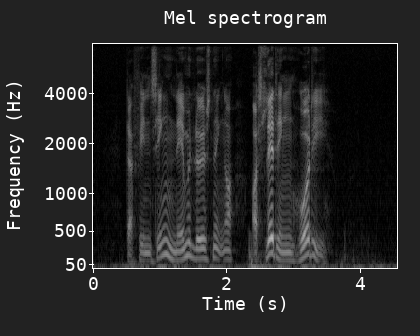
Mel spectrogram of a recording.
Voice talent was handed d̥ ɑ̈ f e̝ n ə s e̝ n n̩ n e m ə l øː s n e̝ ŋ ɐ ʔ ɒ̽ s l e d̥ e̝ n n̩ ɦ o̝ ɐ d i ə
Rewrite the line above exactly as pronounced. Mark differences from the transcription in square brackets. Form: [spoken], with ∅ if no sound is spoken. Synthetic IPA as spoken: d̥ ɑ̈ f e̝ n ə s e̝ [ŋ] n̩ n e m ə l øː s n e̝ ŋ ɐ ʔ ɒ̽ s l e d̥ e̝ [ŋ] n̩ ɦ o̝ ɐ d i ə

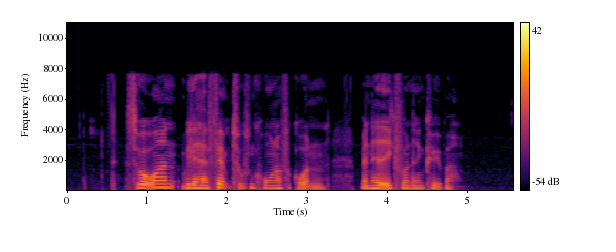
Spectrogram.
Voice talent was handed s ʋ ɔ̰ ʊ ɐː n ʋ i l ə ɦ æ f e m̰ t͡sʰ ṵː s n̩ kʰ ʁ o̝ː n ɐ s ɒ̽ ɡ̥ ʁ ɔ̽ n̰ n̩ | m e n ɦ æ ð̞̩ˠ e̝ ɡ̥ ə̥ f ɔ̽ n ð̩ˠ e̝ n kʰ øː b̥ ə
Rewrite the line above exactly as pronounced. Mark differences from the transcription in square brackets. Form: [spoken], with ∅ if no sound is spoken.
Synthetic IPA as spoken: s ʋ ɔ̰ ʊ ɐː n ʋ i l ə ɦ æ f e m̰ t͡sʰ ṵː s n̩ kʰ ʁ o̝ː n ɐ [f] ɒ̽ ɡ̥ ʁ ɔ̽ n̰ n̩ | m e n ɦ æ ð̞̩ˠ e̝ ɡ̥ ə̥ f ɔ̽ n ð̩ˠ e̝ n kʰ øː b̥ [ɐ]

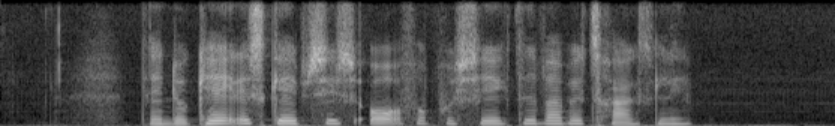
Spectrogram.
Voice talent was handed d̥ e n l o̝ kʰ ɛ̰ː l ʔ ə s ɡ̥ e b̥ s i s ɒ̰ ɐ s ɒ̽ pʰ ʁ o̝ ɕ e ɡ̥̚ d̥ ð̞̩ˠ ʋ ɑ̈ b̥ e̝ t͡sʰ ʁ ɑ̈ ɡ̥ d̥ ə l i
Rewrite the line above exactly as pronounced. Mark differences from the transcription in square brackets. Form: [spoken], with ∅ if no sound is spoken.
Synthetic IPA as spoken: d̥ e n l o̝ kʰ ɛ̰ː l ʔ ə s ɡ̥ e b̥ s i s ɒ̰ ɐ [f] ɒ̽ pʰ ʁ o̝ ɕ e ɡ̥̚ d̥ ð̞̩ˠ ʋ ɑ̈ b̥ e̝ t͡sʰ ʁ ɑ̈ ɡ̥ d̥ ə l i

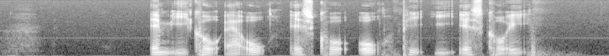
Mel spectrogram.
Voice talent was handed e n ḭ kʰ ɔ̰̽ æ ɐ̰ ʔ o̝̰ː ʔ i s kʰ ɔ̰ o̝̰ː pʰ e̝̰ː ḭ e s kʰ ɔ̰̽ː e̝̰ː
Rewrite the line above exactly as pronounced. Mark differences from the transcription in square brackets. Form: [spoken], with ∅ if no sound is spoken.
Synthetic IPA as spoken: e [m] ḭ kʰ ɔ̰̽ æ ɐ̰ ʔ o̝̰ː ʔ [e] s kʰ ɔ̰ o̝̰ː pʰ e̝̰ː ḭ e s kʰ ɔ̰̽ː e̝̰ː

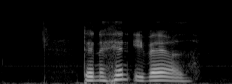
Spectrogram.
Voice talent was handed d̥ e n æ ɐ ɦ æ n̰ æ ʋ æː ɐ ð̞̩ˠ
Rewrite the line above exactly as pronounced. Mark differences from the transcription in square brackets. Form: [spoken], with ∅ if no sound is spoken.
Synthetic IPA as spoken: d̥ e n æ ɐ ɦ [e] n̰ [i] ʋ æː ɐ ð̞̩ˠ

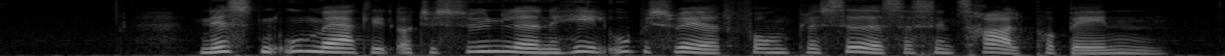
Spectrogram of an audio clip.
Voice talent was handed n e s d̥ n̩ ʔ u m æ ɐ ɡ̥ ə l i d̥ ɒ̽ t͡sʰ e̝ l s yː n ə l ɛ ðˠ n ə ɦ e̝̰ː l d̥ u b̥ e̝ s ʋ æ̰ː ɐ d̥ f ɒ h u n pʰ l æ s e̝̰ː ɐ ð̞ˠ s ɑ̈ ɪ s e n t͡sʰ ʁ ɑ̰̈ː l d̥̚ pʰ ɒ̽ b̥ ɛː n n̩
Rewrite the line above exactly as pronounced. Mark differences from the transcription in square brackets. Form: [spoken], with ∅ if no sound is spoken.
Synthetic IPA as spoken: n e s d̥ n̩ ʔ u m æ ɐ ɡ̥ ə l i d̥ ɒ̽ t͡sʰ e̝ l s yː n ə l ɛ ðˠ n ə ɦ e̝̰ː l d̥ u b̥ e̝ s ʋ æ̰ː ɐ d̥ f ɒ h u n pʰ l æ s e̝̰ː ɐ ð̞ˠ s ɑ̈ ɪ s e n t͡sʰ ʁ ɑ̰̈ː l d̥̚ pʰ ɒ̽ b̥ ɛː n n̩

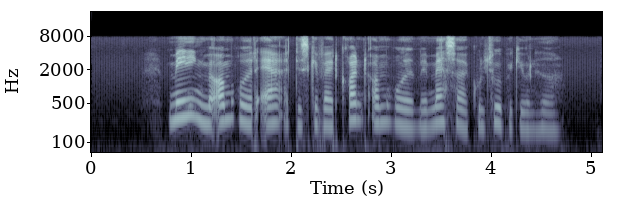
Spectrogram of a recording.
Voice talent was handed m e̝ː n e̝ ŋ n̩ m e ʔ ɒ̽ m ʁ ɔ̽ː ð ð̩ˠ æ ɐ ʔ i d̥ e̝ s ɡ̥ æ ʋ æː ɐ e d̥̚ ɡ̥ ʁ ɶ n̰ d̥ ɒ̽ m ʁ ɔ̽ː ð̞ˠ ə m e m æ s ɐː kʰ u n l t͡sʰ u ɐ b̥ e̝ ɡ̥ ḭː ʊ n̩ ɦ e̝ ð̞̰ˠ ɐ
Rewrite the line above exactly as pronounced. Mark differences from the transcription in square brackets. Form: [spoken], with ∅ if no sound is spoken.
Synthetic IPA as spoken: m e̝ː n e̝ ŋ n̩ m e ʔ ɒ̽ m ʁ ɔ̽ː ð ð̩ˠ æ ɐ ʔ [æ] d̥ e̝ s ɡ̥ æ ʋ æː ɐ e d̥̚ ɡ̥ ʁ ɶ n̰ d̥ ɒ̽ m ʁ ɔ̽ː ð̞ˠ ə m e m æ s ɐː kʰ u [∅] l t͡sʰ u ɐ b̥ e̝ ɡ̥ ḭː ʊ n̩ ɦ e̝ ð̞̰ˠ ɐ

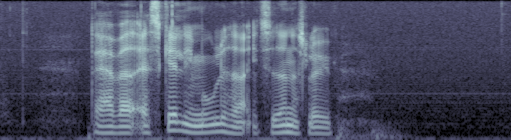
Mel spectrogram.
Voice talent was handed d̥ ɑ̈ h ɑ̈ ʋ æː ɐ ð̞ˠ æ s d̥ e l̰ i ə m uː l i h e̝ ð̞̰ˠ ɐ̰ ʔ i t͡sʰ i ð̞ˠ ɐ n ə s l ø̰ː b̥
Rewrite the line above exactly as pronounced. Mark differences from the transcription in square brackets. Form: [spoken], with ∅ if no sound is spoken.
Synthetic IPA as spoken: d̥ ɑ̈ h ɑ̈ ʋ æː ɐ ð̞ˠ æ s [ɡ̥] e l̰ i ə m uː l i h e̝ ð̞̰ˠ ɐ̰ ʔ i t͡sʰ i ð̞ˠ ɐ n ə s l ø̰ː b̥

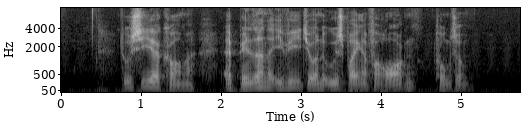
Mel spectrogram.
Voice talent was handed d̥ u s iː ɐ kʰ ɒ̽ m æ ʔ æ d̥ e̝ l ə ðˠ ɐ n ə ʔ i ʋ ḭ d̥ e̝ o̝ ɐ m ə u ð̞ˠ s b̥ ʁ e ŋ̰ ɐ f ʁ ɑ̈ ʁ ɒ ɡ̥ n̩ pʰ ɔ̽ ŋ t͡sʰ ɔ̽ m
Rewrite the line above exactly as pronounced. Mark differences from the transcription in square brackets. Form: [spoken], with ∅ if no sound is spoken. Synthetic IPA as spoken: d̥ u s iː ɐ kʰ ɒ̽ m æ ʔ æ [b̥] e̝ l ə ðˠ ɐ n ə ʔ i ʋ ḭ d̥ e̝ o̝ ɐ [n] ə u ð̞ˠ s b̥ ʁ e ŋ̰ ɐ f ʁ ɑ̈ ʁ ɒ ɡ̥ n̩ pʰ ɔ̽ ŋ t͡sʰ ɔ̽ m

